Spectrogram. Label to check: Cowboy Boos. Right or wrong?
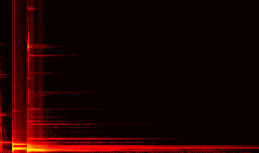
Wrong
